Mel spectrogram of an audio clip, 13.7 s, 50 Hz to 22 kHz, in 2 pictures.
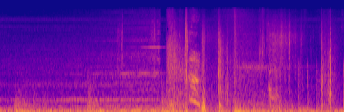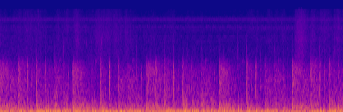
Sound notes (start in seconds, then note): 0.1 suspenseful music; 3.3 gun banging; 3.8 man grunting; 4.0 thudding; 6.0 dramatic music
